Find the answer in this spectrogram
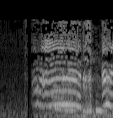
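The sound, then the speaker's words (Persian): A baby cries loudly in a long, wavering wail, briefly catches its breath, then starts a second high-pitched cry. No one else can be heard. “این روزها در ایران چنین صداهایی کمتر به گوش میرسد، گریه هایی که مسئولان حاضرند برای بیشتر شدنش در کشور تسهیلات هم بدهند.”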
